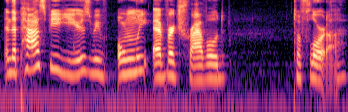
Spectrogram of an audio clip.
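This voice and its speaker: A woman's voice: medium pitch, expressive, moderate pace, a bit bright, clear, resonant tone. A young woman streamer with a slightly scratchy throat, chatting casually and giggling with her live chat. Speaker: VTuber streamer. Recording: music playing behind.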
